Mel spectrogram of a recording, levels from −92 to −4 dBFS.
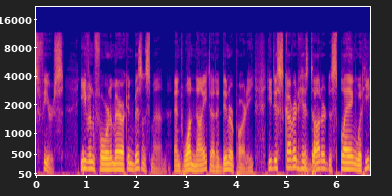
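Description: Lost LE Audio frames at 0.93 s and again from 5.38 to 5.61 s break up this speech clip. The LC3 decoder fills each gap by reusing the last spectrum with randomised signs, so the sound turns into a brief noisy smear. The first dropout lasts about 22.5 ms, which fits three 7.5 ms frames. The second is scattered over 225 ms, with 135 ms missing in total and the longest run around 30 ms, leaving a patchy, hissy stretch.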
